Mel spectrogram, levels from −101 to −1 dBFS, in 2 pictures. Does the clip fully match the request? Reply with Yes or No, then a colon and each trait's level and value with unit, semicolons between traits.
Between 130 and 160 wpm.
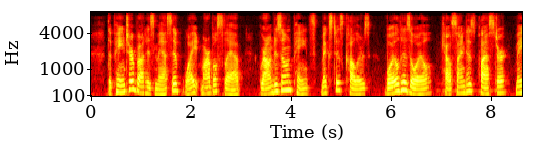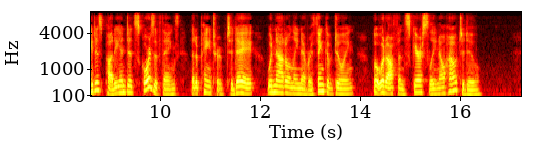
No: average, 180 wpm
